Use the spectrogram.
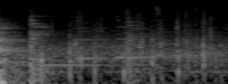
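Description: A donkey's hooves clip-clop at a walking pace in Medieval Dynasty, with soft, uneven hoofbeats thudding on the ground at moderate distance amid quiet ambient game sound.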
